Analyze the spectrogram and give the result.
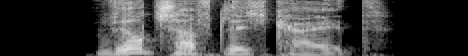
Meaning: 1. efficiency, economic efficiency, profitability, cost-effectiveness, economic viability 2. economy, thrift
- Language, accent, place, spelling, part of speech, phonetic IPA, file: German, Germany, Berlin, Wirtschaftlichkeit, noun, [ˈvɪʁtʃaftlɪçkaɪ̯t], De-Wirtschaftlichkeit.ogg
